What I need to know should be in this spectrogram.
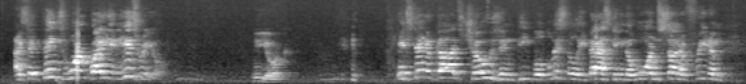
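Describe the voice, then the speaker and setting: Over noticeable background noise, a man with an extremely high pitch speaks with long, frequent pauses. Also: ordinary pitch variation, moderate pace. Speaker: United Methodist pastor delivering a poetry sermon. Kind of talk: slam poetry sermon delivered live to an audience. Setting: live concert venue, chapel.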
